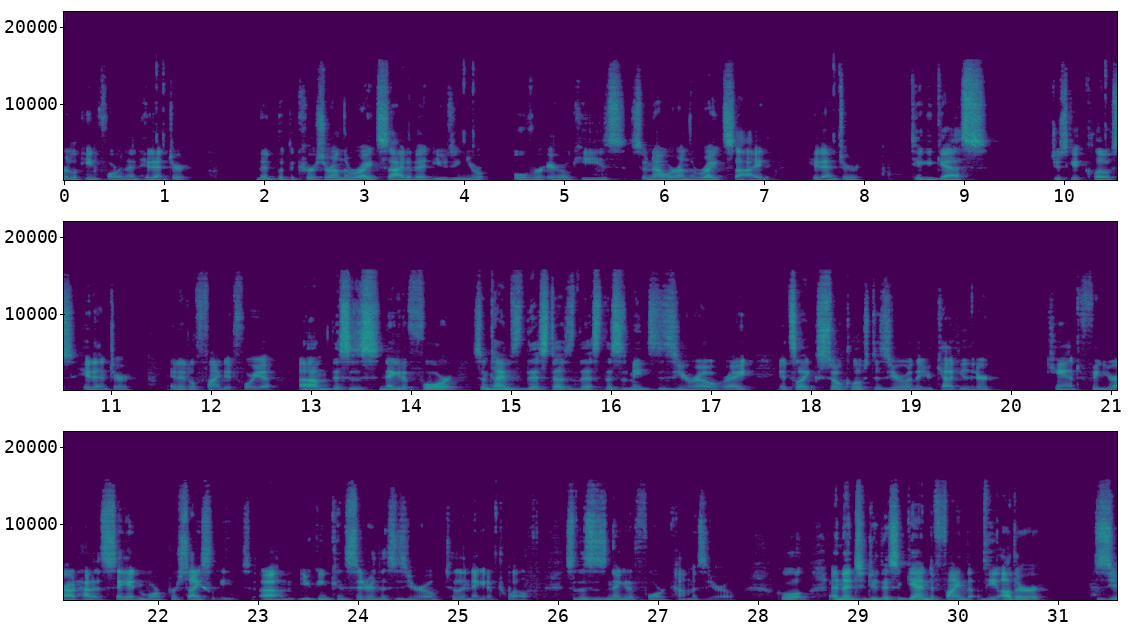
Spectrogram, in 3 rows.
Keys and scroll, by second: 1.1 Return, 3.3 Right, 4.2 Right, 7.9 Return, 9.2 Left, 10.7 Return.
